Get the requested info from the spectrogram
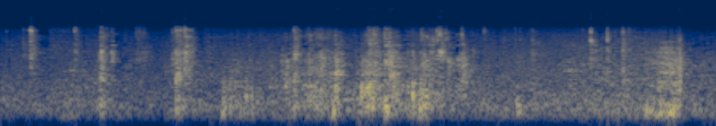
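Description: Irregular clicks, knocks and rustling of small objects being handled: someone rummaging for a pen.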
